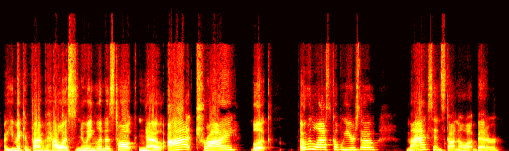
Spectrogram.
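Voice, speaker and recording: A woman's voice: a little high, lively intonation, moderate pace, pushed and bright. A woman hosting a casual livestream, reading viewer comments aloud and reacting to them in a chatty way.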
